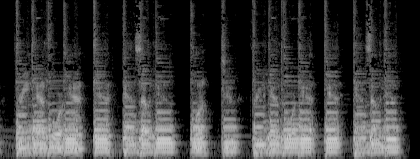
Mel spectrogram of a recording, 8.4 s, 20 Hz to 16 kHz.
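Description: Clean electric guitar playing a riff in 7/8 time as short, choppy chord stabs separated by brief silences.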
